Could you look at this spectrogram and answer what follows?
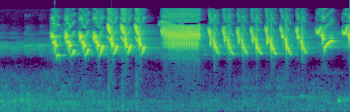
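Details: Rapid high twittering song of a grey-crowned goldfinch: quick bright chirps in a tumbling series, broken by a short harsh buzzy rasp, then more lively repeated notes.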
